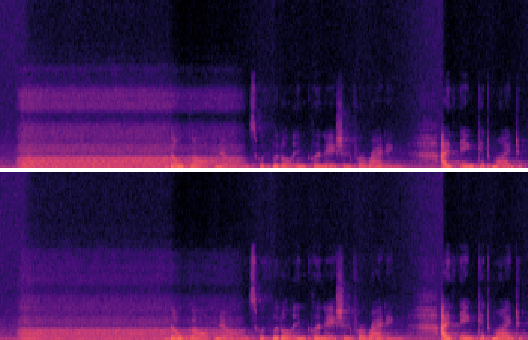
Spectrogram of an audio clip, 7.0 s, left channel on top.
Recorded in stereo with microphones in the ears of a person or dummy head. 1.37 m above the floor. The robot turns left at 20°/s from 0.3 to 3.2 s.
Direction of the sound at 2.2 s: 20° left (ahead or behind).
